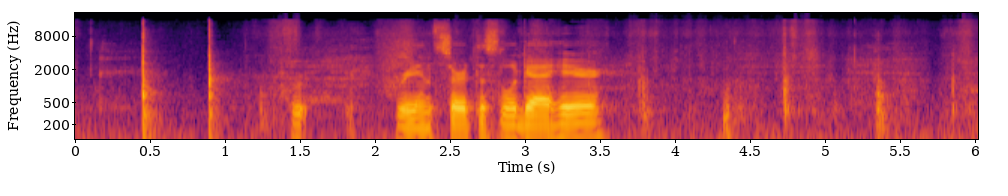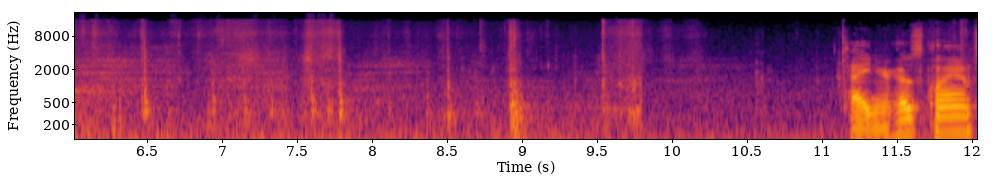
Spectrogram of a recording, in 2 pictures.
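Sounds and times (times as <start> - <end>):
brief scraping rub: 1.3 - 10.3.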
